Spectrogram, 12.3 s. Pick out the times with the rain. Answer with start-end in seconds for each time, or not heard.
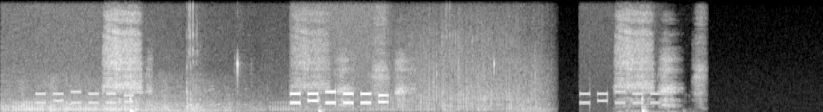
0.0-8.3.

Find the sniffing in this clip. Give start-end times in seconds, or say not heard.
1.5-2.3, 4.3-6.2, 9.2-10.6.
